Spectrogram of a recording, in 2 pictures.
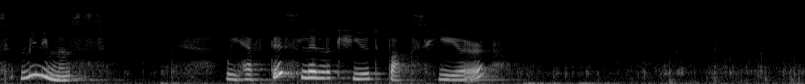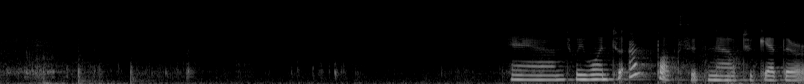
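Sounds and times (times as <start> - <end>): cardboard box rustling: 5.5 - 10.1.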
